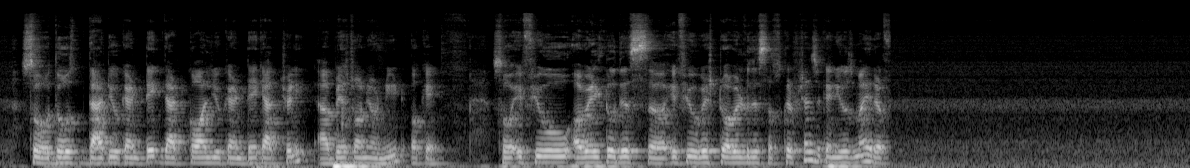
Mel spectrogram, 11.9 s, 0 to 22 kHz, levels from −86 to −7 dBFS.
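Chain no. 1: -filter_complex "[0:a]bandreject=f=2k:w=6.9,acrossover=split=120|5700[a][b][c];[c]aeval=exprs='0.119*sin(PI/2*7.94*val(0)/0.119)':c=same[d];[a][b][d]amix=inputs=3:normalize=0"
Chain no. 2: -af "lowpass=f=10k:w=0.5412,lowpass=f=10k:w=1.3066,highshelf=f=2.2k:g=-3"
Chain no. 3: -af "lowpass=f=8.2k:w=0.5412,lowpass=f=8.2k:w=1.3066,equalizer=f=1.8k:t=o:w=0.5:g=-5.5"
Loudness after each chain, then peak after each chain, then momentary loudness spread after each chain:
-27.0, -29.5, -29.5 LUFS; -8.5, -9.5, -9.5 dBFS; 21, 7, 8 LU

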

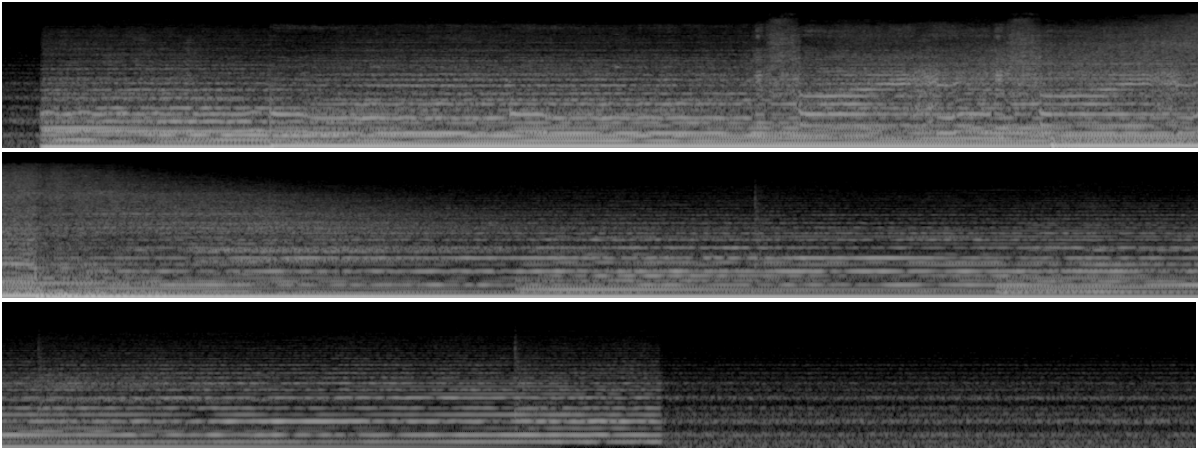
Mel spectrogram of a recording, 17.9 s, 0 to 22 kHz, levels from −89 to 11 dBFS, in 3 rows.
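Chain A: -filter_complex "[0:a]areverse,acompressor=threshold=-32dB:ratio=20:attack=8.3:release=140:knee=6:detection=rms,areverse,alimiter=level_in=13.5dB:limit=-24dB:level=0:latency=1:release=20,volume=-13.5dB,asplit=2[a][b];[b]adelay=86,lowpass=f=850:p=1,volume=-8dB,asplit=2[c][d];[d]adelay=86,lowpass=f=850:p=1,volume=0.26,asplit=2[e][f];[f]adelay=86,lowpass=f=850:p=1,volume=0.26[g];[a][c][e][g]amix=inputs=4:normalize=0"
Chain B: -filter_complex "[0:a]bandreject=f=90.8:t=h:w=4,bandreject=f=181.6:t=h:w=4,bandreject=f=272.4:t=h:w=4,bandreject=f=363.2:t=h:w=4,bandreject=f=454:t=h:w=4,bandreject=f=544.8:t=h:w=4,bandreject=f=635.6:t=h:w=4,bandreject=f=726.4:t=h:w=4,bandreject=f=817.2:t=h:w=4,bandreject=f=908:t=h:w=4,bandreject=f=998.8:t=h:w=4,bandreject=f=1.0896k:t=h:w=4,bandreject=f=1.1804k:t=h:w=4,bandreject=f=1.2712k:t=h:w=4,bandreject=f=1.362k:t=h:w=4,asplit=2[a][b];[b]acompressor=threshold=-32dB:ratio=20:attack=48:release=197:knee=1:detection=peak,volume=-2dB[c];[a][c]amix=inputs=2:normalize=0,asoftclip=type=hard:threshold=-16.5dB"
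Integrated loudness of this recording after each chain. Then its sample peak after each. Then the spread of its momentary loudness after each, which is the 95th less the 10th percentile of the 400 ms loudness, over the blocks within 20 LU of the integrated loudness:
-44.0, -26.0 LUFS; -34.0, -16.5 dBFS; 7, 22 LU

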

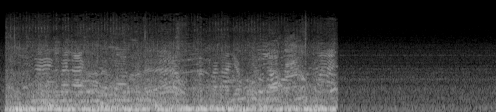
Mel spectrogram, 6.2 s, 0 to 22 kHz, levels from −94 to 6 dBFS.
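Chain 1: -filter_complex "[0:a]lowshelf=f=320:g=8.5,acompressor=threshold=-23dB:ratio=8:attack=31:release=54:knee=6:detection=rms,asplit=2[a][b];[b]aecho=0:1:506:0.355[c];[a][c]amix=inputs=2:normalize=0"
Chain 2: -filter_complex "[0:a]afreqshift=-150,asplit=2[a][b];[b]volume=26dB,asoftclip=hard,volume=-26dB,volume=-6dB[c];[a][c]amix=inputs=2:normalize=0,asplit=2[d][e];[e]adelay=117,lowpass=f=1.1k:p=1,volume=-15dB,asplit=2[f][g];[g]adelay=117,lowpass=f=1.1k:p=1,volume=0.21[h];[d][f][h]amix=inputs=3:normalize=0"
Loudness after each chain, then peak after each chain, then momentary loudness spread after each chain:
-26.0, -25.5 LUFS; -13.5, -12.0 dBFS; 20, 1 LU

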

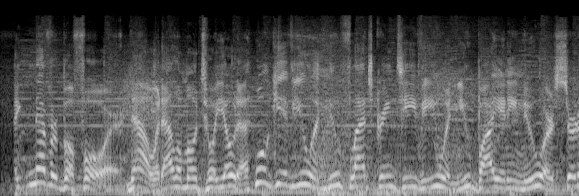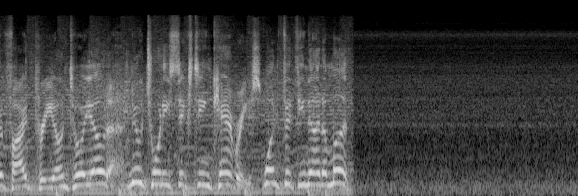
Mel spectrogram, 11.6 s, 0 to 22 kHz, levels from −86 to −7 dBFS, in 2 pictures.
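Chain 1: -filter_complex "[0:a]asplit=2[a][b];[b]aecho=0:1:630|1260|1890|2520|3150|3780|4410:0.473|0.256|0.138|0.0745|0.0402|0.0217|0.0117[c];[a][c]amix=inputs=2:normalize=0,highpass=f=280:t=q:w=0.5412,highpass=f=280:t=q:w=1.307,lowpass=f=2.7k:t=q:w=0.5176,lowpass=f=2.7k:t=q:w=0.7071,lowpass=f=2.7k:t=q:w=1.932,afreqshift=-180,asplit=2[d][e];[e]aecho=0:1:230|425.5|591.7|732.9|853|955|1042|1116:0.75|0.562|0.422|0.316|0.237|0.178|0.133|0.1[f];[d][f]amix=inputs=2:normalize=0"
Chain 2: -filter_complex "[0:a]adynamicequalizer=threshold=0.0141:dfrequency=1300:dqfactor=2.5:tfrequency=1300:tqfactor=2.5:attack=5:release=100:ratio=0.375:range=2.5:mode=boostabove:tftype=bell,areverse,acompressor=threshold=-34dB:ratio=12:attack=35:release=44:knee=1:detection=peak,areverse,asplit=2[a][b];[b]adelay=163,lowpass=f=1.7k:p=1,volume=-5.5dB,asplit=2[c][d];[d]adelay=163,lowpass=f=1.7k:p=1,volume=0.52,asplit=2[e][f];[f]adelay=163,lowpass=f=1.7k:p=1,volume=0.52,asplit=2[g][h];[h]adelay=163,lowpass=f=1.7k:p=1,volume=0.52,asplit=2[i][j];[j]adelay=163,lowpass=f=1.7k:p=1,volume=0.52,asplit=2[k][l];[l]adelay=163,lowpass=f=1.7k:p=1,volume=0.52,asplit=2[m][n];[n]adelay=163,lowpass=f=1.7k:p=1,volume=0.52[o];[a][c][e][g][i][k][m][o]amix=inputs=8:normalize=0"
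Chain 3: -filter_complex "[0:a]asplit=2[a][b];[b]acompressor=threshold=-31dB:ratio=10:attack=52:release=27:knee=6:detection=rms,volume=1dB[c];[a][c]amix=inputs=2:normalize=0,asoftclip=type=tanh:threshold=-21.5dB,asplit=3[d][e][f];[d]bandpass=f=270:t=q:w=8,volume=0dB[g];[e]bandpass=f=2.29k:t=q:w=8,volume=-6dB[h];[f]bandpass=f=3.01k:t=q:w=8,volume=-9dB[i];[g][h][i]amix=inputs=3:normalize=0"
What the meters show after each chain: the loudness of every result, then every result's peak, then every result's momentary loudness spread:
-21.5, -30.5, -36.5 LUFS; -6.5, -15.0, -21.0 dBFS; 9, 17, 20 LU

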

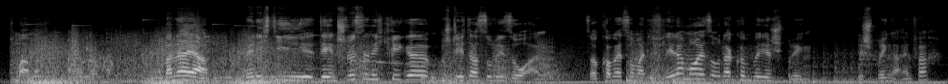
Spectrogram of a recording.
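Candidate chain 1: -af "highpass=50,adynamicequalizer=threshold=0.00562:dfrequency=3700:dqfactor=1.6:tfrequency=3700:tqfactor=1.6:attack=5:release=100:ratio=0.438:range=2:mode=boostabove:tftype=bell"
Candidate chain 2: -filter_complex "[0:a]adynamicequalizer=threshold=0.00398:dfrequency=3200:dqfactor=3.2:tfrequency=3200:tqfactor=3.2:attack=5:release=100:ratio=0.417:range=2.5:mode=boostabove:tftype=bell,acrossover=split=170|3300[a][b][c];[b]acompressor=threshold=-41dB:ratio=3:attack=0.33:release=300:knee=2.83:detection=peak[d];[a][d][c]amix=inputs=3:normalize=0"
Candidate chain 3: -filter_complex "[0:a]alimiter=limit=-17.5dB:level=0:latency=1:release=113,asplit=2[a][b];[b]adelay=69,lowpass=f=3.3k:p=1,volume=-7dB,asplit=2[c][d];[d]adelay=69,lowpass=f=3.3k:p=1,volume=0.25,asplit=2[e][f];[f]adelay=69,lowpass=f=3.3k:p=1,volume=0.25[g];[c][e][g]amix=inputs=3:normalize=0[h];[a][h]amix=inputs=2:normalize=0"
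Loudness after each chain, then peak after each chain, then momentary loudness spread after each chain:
-25.0, -31.5, -28.0 LUFS; -6.5, -13.0, -14.0 dBFS; 13, 12, 7 LU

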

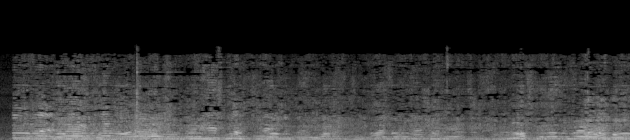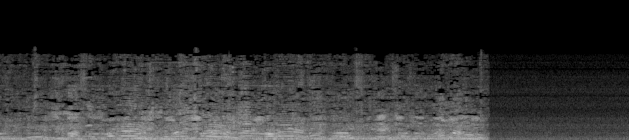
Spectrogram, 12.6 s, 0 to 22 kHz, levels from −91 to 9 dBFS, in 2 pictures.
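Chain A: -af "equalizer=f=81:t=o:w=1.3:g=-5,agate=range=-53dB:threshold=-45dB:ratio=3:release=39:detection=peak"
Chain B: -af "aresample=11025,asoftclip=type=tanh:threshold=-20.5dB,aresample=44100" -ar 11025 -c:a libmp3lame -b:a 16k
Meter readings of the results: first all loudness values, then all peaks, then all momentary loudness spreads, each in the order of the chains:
-27.0, -29.0 LUFS; -11.0, -17.0 dBFS; 8, 6 LU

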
